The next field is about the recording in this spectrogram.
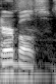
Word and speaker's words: Goebbels: Let's talk about, how do you pronounce his name? Goebbels, the propaganda guy from Nazis? – Goebbels. – Goebbels? – Yes. Goebbels.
